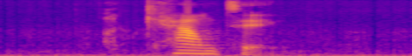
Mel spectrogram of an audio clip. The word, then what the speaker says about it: accounting: In accounting, the second syllable is stressed. Accounting.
